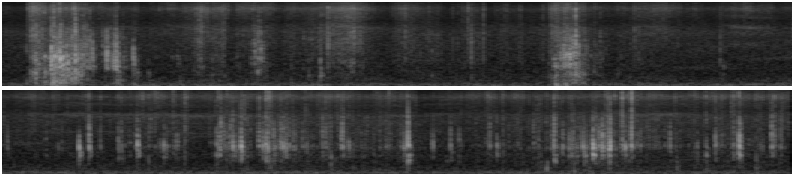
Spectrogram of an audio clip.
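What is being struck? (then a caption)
Block of red mud. Both hands press a large, solid block of dry red mud resting in a plastic tub of red dust, breaking off chunks and crumbling them between the fingers. Loud, gritty crunches near the start and again around four seconds give way to a run of softer, scattered crackles and ticks over a quiet, low background hum.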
